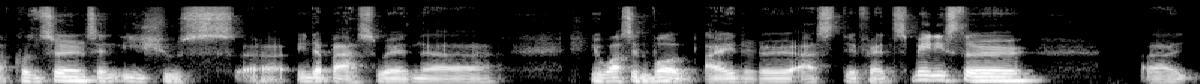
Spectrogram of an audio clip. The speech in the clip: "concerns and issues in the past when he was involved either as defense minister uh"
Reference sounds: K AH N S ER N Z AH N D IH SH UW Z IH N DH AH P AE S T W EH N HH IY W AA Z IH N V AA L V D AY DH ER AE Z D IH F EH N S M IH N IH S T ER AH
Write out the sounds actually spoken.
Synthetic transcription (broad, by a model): K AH N S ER N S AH N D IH SH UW S IH N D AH P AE S T W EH N HH IY W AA S IH N V AA L V D AY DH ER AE S D IH F EH N S M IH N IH S T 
